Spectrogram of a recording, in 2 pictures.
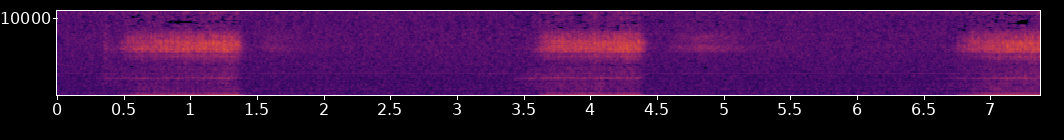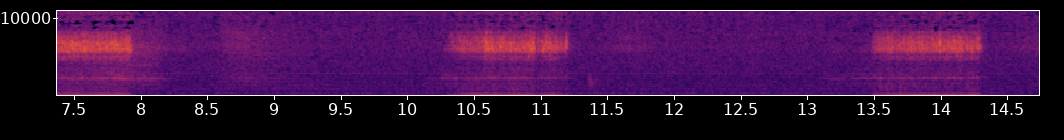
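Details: A Vizsla snores in slow, rumbling bursts, each breath lasting about a second, repeated every three seconds; recorded June 5, 2010.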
